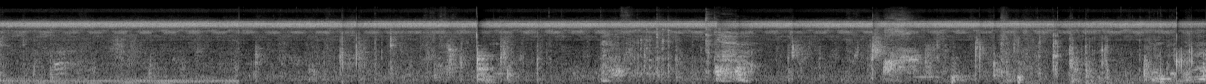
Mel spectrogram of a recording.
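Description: Crickets chirring in a steady high continuous drone, with scattered light clicks and knocks of dishes. A low hum stops a couple of seconds in.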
